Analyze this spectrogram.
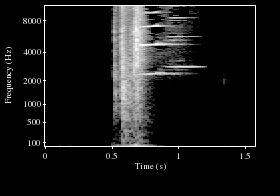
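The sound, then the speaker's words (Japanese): A door bangs open as someone suddenly enters, with a single sharp thud, followed by a brief metallic rattle and creak as it swings, loud against an otherwise quiet background. “いきなり入ってくんじゃねえよ。”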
